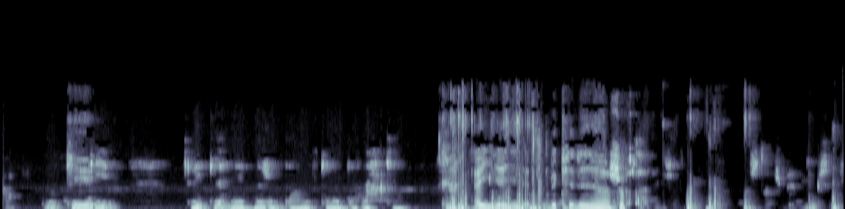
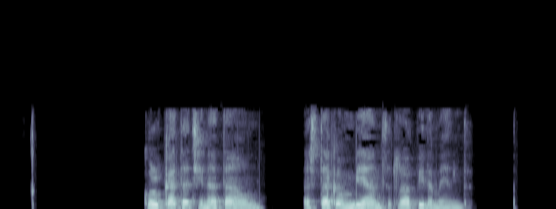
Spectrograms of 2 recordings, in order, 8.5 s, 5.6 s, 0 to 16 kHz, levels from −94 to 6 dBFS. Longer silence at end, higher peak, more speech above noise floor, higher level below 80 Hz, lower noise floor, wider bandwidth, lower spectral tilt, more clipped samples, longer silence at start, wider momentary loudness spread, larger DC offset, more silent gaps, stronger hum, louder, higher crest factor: second, 0 s vs 0.9 s; about the same, -2 dBFS vs -2 dBFS; second, 32 dB vs over 72 dB; first, -42 dBFS vs -56 dBFS; second, -49 dBFS vs under -90 dBFS; first, 9.6 kHz vs 8 kHz; about the same, -5.5 dB/octave vs -5 dB/octave; neither; second, 0.1 s vs 1.45 s; first, 18 LU vs 14 LU; neither; second, none vs 2.74-3.04 s; neither; about the same, -18 LUFS vs -19 LUFS; about the same, 16 dB vs 18 dB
